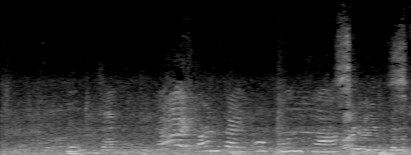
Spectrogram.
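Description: A young child's voice, squealing and babbling, with two higher squeals near the middle and toward the end, over background voices.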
